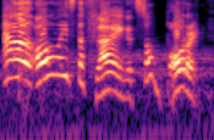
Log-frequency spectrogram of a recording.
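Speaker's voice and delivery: high, loud whine of boredom; exasperated complaint. Acted. Pirate grumbling as he swipes at a flying wizard, exasperated. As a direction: gripe loudly, pitched well up. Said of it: "he's like".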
